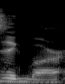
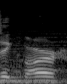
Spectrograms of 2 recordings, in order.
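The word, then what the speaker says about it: Xigbar: Pretty sure his name is pronounced Ziggbar.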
